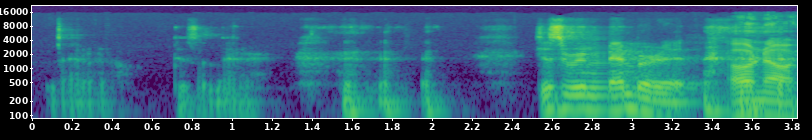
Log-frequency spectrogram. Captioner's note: chuckles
